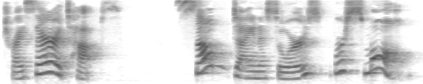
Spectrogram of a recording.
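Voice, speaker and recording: A woman's voice: a little high, sing-song, slow, pushed and bright. A woman in her thirties, a primary school teacher, reading aloud to young children and explaining things simply with questions along the way. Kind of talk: children's read-aloud lesson.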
